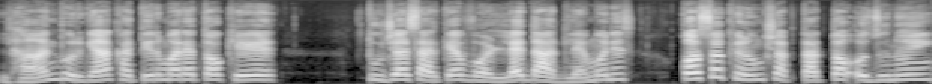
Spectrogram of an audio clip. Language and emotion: Goan Konkani, disgusted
